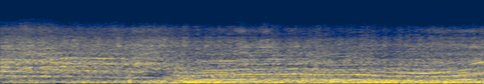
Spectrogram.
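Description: Stunt motorcycle engine revving, its pitch rising and falling. About two seconds in, a louder, deeper engine rumble joins it.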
